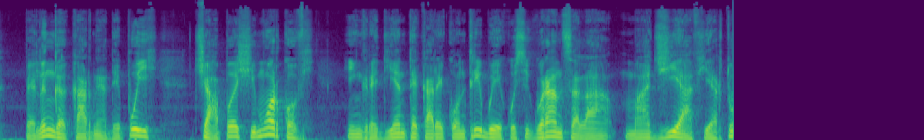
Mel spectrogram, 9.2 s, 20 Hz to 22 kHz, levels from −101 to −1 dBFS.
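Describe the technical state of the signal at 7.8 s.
The final buffers were never written, a cut-off end: after "cu siguranță la magia" the speech stops dead at 7.33 s, leaving digital silence with no decay until 9.25 s.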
